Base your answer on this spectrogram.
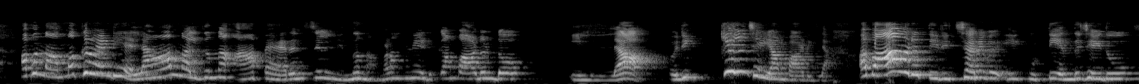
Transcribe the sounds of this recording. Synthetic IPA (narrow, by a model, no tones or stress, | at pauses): ɐpːɐːnɐmːukːɨʋe̞ːɳɖielːaːmnɐlkunːɐʔaːpeːɾɐnsilninːɨnɐmːɐɭɐŋːɐne̞eɽukːaːnpaːɽuɳɖoː | ilːɐo̞ɾikʲːɐlumt͡ɕe̞jːaːmpaːɽilːɐ | ɐpːoaːo̞ɾut̪iɾit͡ɕːɐriiːkuʈːie̞nd̪ɨt͡ɕe̞jt̪u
